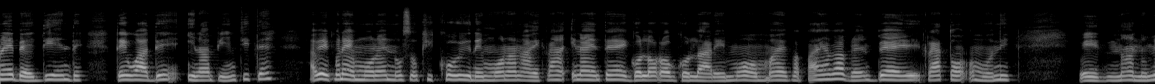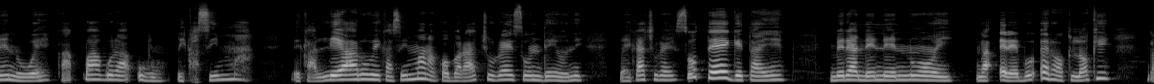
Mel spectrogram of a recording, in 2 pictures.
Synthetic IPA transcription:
ɾe˦bɛ˨di˦e˦n˦de˦te˦wa˦˨de˦i˨na˨m˨pi˨˦ti˦te˦ | a̰˨be˦˨k͡pe˦ɾe˦˨mo˧ɾe˦no˨˦so˦ki˦kʰo˦˨ɾe˨mo˧˨˦na˧na˨ɾe˨kɾa˦i˦na˦je˦te˦e˨ɡo˧lɔ˦ɾo˧ɡo˨la˨ɾe˨mɔ˦˨ma˦e˦pa˨pa̰˨˦ja˦ba˦bɾe˨˦bɛ˦˨kɾa˦to˦ʔɔ̰˨˦mɔ˨ni˦ɾe˨na˨na˨me˦no˨wɛ˦ka̰˨k͡pa˦ɡʷe˦ɾa˨o˨o˨ɾe˨ka˨si˦ma˦ | ḛ˨ka˨li˦a˦ɾu˦we˦˨ka˨si˦ma˦na˨ko˨ba˨ɾa˨˦t͡ʃu˦ɾɛ˦so˦n̩˦de˦jo˨ni˦˨ | ba˨i˨ka˨˦t͡ʃu˦ɾɛ˦so˦tɛ˦ɡe˨ta˨je˦ | m˨be˨ɾa˦nɛ˨ne˨nu˦o˧i˨ | ɡa˨e˨ɾɛ˨bo˦ʔe˦ɾo˨ki˨lo˨˦ki˦ | ɡ

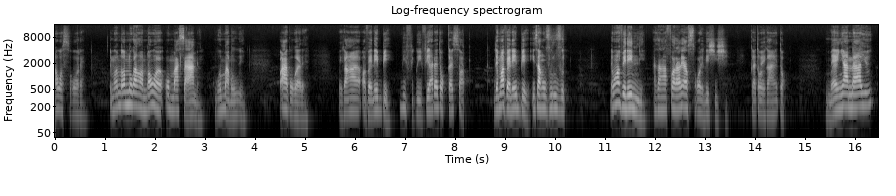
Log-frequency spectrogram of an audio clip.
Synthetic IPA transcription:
a˦wo˨su˨ko˨ɾe˨n | de˨mo˦o˦nu˦ka˦ŋo˨no˦e˦˨u˦ma˦˨sa̰ː˨˦mḛ˨ | ŋ̩˦ɡo˦ma˨mo˨˦we˨n˦ | wa̰˦˨ku˨ke˨ɾe˨ | ḭ˨ka˦ŋ˦o̰˨ve˨ne˦be˨˦˨i˨fi˦ɾa˨˦ɾe˦tu˦kkːe˦so̰˨t̚ | de˦mo˦ve˨ne˦be˨i˦sa˦ŋu˦vu˦ɾu˦vu˦t̚ | de˦o˦ve˨ne˦nːe˨a̰˨sa˦ŋa˨fo˦ɾa˦ɾa˦˨˦su˦ko˨ɾe˨ne˨ʃi˨ʃi˨˦ | ke˨˦tu˨ki˨ka˨ŋe˦tu˨k̚ | m̩˨me˨˦ɲa˦na˦jo˦

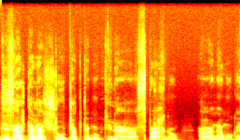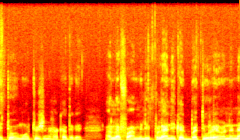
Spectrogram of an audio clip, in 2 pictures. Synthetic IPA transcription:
di˨za˨lta˨la˦ɬu˦˨ta˦bta˦mo˨k̚ti˦na˨spa˦xɡa˨u | a˨ɣa˦na˨mo˨ka˦to˦mo˦tu˦ʒi˨nxa˨ka˦da˨ɡa˦ | a˨la˦fa̰˨mi˨li˦pla˦ni˨ka˦kba˨tu˦ɾa˨a˦na˦na˦

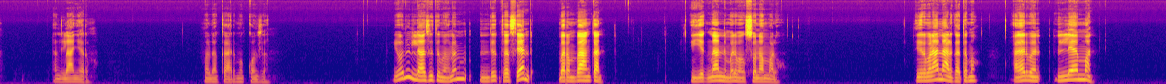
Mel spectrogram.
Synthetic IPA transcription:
a˨ŋ˨la˦ɲe˨ɾma˨ | ma˨ɾba˨ŋka̰˨di˦ma˦ko˦ns̬a˨n | jo˦ni˦n˦la˦s̬i˦t̬i˦ma˨no˦nn̩˨di˦˨fe˨se˦n˨ | ba˨ɾi˨mba˦ŋka˦n | i˨je˨ɡna˦nːi˨ma˦dma˨˦su˦na˦ma˨lo˨ | ɲe˨ɾma˨la˦na˨lɡa˨ta˦ma˦ | a˨na˦di˦ma˨ | n̩˦le˦mːa˦˨n

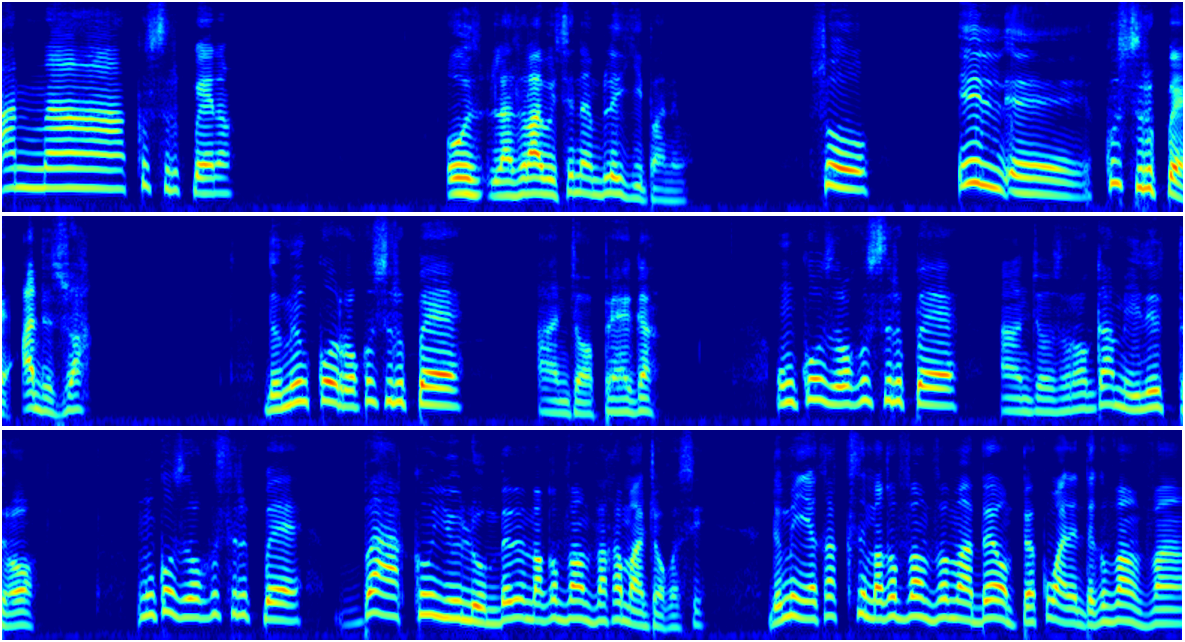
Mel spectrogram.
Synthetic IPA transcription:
a˨na˦ku˦su˦ɾu˦k͡pɛ˨˦na˦˨ | la˨za˨ɾa˨wi˨t͡ʃe˦na˨m˦ble˦˨ɡi˨ba̰˨ni˨ | so˦ | i˦˨ | ku˦su˦ɾu˦k͡pɛ˨a˨di˨zʷa˦ | do˨mi˦ko˦˨ɾo˨ku˦su˦ɾu˦k͡pɛ˦ | a˨n˨d͡ʒɔ̰˨pɛ˨˦ɡã˦ | ŋ̩˦ko˦zɔ˨ɾo˨k̬u˦su˦ɾu˦k͡pɛ˦ | a˨n˨d͡ʒɔ˨zo˨ɾo˨˦ɡa˦mi˨le˦tɾɔ˨˦ | ko˦zɔ˨ɾo˨ku˦si˦ɾi˦k͡pɛ˨ | ba˦˨ku˦n˦jo˦lo˨m̩˨bɛ˦bɛ˦ma˨k̬u˦va˦m˨va˦ka˦ma˨d͡ʒɔ˨ɡi˨si˦ | do˨mi˦je˨ka˦ksi˦ma˨ku˦va˦m˨va˦ma˨bɛ˦o˨m̩˨pɛ˨˦ku˦wa˨ni˨di˨ki˦va˦m̩˨va˦

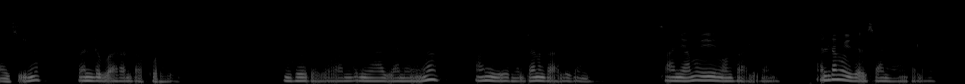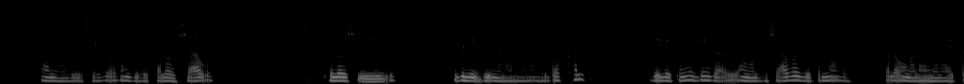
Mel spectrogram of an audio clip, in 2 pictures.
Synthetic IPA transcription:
a˨i˨sḭ˨˦ŋa˦ | ɡ̥a˦nda˦ba̰˨ɾa˦nda̰˨ku˨ɾwu˨˦ | ŋɡo˦da˨ɡa̰˨wa̰˦nda˦ni˨ja˨d͡ʒa˨na˨ḭ˨ŋa˦ | wa˦ni˦je˦jma˨da˦nɡa̰˨li˦ɡa˨na˨i˨ | sa˦ni˨ja˨ma˦je˦jma˨ŋɡa̰˨lḭ˨ɡa˨na˨ | a̰˦n˦da˦ma˦ji˨sa̰˨lsa˦ni˨ja˨ŋɡa˨la˨˦ja˨ | sa˦ni˨a˨ŋɡa̰˨jḭ˨su˨lbo̰˦ɡa˦nd͡ʒi˨li˨ka˦la˦u˨ʃa˦wṵ˦ | po˦lo˦si˨e˨je˨ju˦ | ɡi˦li˨di˦ŋɡa˨na˨ji˨ŋɡa˨na˨jḭ˨do˦kːa˦l | d͡ʒi˨li˨kə˦ni˦di˦ŋɡa̰˨wṵ˦ja˦ŋu˨di˨ʃa˦wa˦d͡ʒi˨kə˦ma˦ɡa˨ | ka˦la̰˦wu˦ŋɡə˨na˨jḭ˨ŋɡa˨na˨jḭ˨t

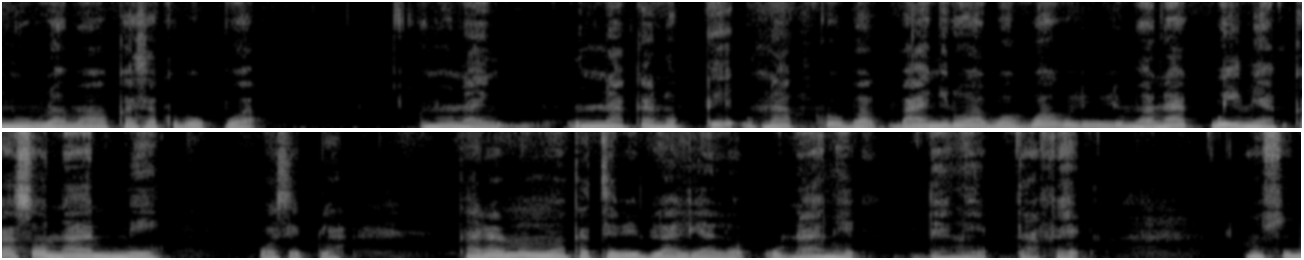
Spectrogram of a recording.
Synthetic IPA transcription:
nu˨˧wu˦la˨m˨a˨wo˨ka˦s̬a˧ko˦bo˧˨k͡pu˨a˨ | u˦nu˦na˨u˦na˧˦ka˧˨nɔ˧ke˦u˦na˦kɔ˦ba˨ba˨˦ɲi˧ɾu˦a˧ba˧ɡu˦a˦wu˦i˦u˦li˦ma˨na˦k͡pe˦˧ni˨a˨ka˦sɔ˦na˨˦ne˨ | wɔ̰˨si˨˦k͡pla˨ | ka˨ɾa˦nu˦ɲ˦a˨ka˨te˨˦bi˦˨bla˨li˨˧a˨lɔ˨u˨na˨˦ŋe˦˨dɛ˨ɲɛ˨ta˨fɛ˦ | u˦nu˦su˦

